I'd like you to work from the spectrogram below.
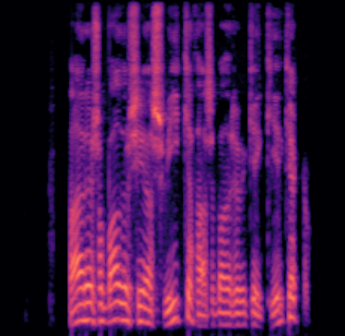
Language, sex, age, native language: Icelandic, male, 60-69, Icelandic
